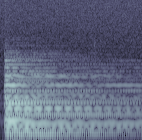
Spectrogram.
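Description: Piano: a D major chord struck once with the left hand, its notes sounding together and then held, ringing and slowly fading.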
